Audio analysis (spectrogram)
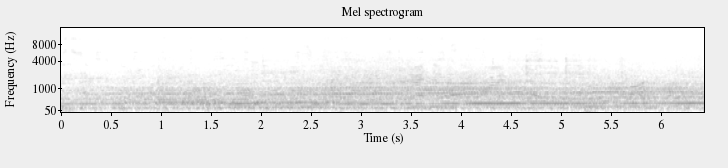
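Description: A race car circles slowly on a pace lap at Sunset Speedway, its engine a steady, moderately loud drone that holds even throughout with no sharp revs.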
